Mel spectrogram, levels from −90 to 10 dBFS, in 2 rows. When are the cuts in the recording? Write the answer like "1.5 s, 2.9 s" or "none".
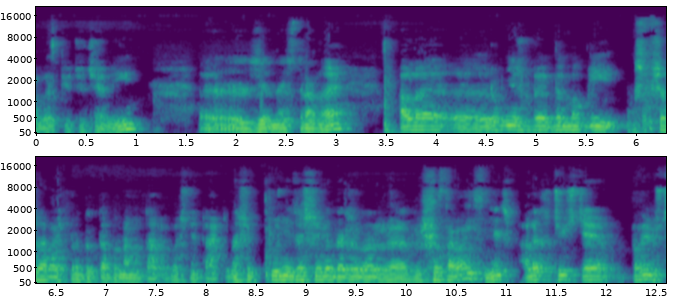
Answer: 8.2 s, 11.1 s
